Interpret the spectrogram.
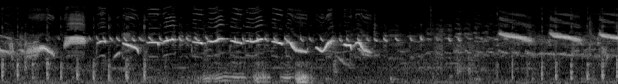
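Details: Caged, tame Chinese hwamei from Binh Chanh, Ho Chi Minh City, singing a string of quick whistled notes that wriggle up and down, with clicking sounds, a brief low voice, and a final pair of falling whistles.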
